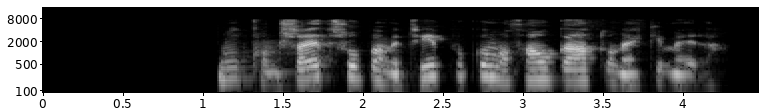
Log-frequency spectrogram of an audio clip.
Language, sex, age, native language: Icelandic, female, 70-79, Icelandic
